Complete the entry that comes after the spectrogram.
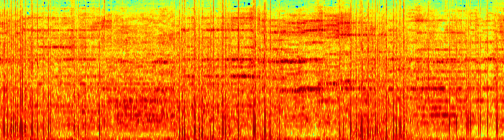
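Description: A fireworks finale: rapid volleys of aerial shells bursting in a long row, dense overlapping bangs and crackling, thinning near the end.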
